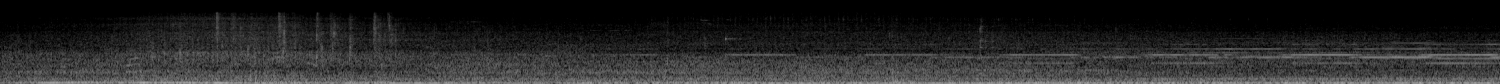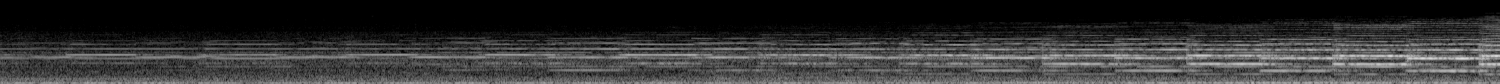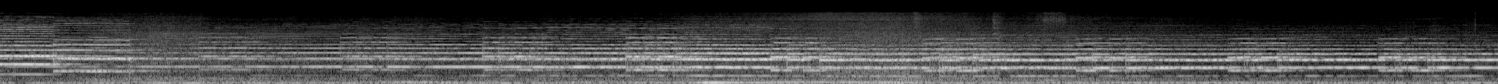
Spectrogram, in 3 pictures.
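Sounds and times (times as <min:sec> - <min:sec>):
low vehicle rumble: 0:00.0 - 0:44.9
two-tone emergency sirens: 0:06.3 - 0:44.9.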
